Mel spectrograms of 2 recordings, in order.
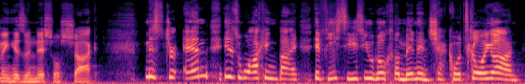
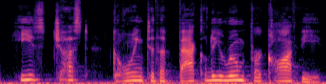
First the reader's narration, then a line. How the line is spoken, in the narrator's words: Charlie whispered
